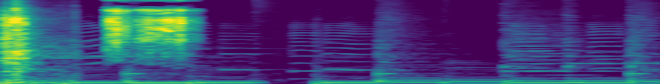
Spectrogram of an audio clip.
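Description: Camera shutter firing: a sharp click right at the start and a longer shutter burst about half a second in. About a second in, background music with steady low notes begins.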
